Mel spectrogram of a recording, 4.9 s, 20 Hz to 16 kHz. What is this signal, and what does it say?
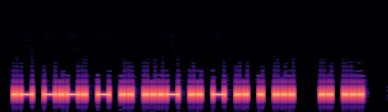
Morse code, heard as a keyed tone, about 25 wpm, 600 Hz. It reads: ACTIVITIES IS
